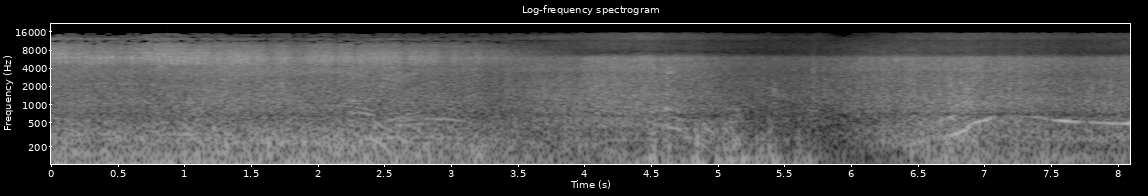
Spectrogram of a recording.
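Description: Rushing white water around a circular river raft on a rapids ride, a loud steady wash with wind on the microphone that dips briefly about six seconds in. Near the end a long call rises and then slowly falls in pitch.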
